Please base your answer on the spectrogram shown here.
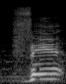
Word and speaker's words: van: van zile for example v is pronounced like a f so it's fan fanzi zile interesting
